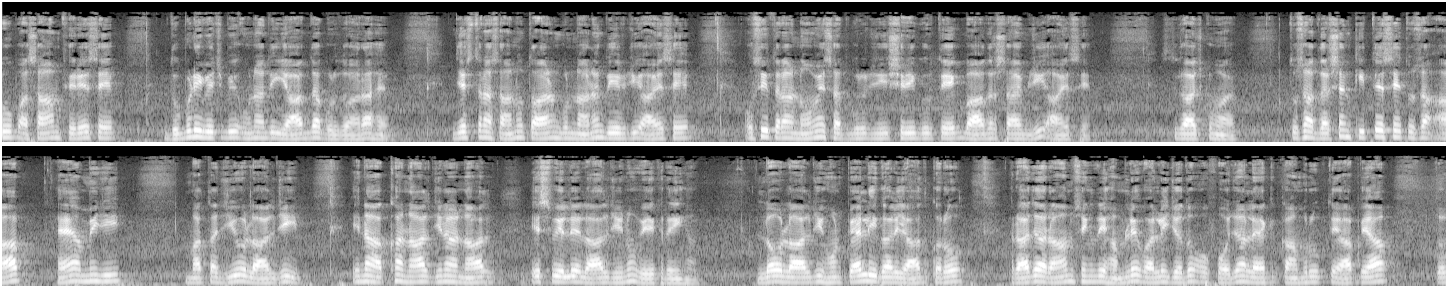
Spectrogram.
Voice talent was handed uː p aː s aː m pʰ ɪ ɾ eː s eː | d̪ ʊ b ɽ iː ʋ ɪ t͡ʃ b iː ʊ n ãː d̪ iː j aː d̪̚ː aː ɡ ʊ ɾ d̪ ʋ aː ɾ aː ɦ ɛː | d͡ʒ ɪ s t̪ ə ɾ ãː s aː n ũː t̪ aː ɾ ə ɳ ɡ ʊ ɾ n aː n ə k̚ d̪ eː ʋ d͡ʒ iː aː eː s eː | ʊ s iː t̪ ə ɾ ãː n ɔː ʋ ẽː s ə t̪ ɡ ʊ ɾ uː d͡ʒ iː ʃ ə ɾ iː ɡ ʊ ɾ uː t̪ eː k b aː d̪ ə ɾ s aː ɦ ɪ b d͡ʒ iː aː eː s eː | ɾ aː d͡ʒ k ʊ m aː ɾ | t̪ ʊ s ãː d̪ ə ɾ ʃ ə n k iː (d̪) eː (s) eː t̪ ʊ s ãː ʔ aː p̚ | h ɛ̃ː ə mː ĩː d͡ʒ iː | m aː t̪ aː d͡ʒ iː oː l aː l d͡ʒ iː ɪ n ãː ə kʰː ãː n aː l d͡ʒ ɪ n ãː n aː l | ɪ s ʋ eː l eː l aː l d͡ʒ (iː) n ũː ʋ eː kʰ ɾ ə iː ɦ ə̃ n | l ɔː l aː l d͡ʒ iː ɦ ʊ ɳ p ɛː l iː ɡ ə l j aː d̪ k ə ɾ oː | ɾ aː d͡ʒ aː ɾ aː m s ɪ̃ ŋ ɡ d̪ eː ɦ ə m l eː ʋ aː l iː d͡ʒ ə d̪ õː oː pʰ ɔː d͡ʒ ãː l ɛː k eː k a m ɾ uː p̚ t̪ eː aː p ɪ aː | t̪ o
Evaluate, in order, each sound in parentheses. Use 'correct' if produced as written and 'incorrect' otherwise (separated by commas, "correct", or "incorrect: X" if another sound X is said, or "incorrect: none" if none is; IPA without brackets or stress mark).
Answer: incorrect: t̪, correct, correct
